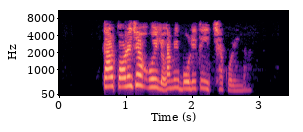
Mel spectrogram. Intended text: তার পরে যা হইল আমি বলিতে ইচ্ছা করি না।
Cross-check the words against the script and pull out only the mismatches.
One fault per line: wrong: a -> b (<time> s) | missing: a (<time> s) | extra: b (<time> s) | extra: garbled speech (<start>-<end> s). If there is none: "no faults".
no faults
